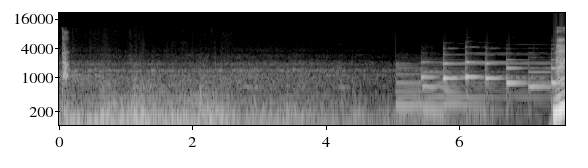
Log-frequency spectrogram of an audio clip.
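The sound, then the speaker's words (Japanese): An electric train rumbles and rattles steadily along the tracks for several seconds, swaying as it heads south, then fades as a series of bright, melodic chime tones rings out near the end. “電車はガタゴトと揺れながら南に向かった”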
